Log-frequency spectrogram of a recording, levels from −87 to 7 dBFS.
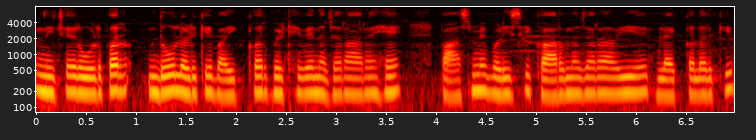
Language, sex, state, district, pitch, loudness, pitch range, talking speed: Hindi, female, Bihar, Gopalganj, 185 Hz, -31 LUFS, 180-195 Hz, 240 wpm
